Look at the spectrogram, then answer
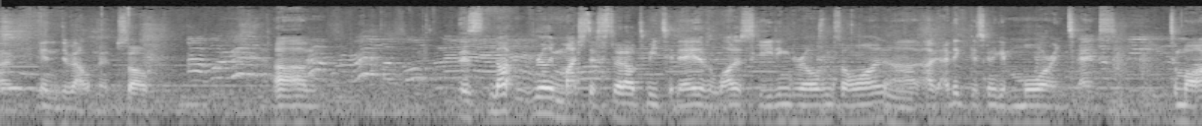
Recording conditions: busy venue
